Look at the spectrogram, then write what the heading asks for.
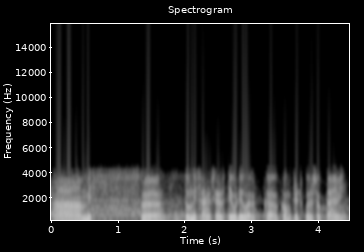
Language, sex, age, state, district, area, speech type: Marathi, male, 18-30, Maharashtra, Ahmednagar, urban, conversation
